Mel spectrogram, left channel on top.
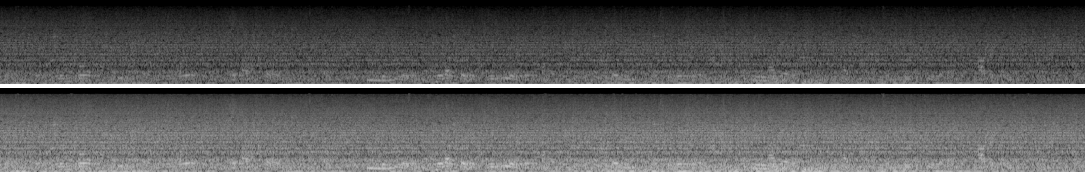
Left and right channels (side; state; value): left; quieter; 13.1 dB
